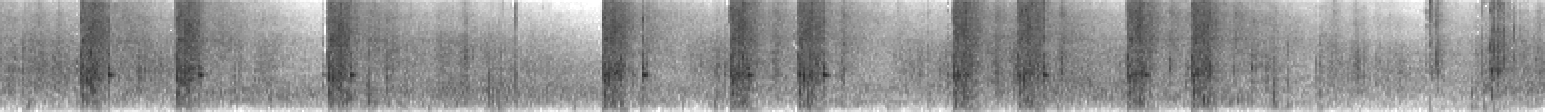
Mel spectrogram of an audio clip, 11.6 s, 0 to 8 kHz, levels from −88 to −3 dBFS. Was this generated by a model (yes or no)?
no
